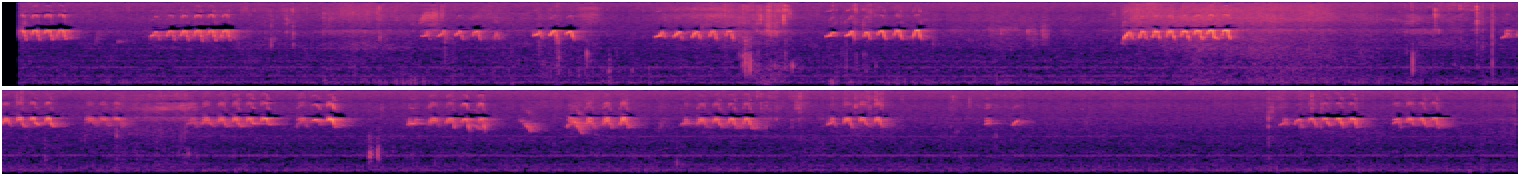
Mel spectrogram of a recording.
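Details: A three-day-old Copper Marans chick, handled gently by a Staffordshire bull terrier, peeps in rapid high, piercing bursts over a faint steady hum.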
